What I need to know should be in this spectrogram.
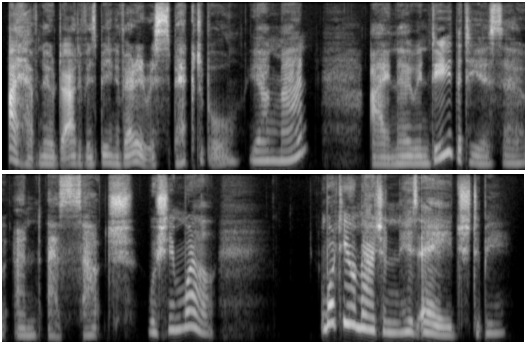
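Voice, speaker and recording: Woman as snobbish young upper-class English lady, audiobook: low, measured, self-assured, dry close recording. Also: big pitch swings, dry recording, exaggerated voice. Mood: cool, condescending. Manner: measured, condescending, poised. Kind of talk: classic novel audiobook character voice.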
